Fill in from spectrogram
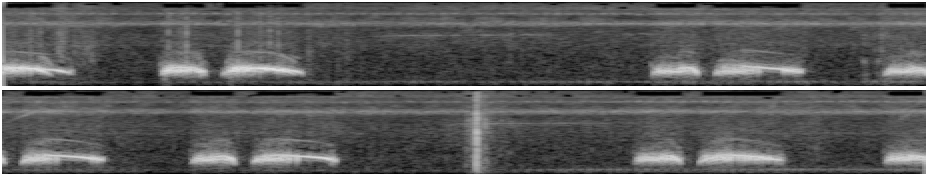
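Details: Red turtle dove cooing, played as a trapping lure to provoke calling: short-long pairs of low hollow coos separated by pauses, over a faint low hum, with one sharp click.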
